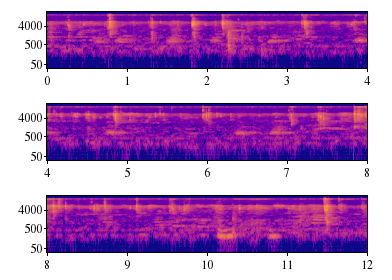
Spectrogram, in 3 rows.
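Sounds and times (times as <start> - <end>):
wet chewing and mouth smacks: 0.2 - 9.8.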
